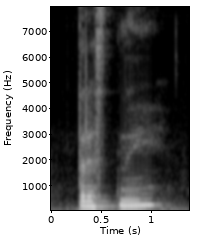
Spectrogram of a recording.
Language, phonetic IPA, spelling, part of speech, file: Czech, [ˈtrɛstniː], trestný, adjective, Cs-trestný.ogg
- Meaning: 1. punishable, criminal 2. punitive, penalty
